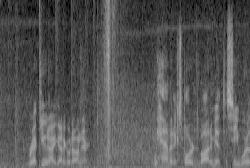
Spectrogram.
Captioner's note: none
